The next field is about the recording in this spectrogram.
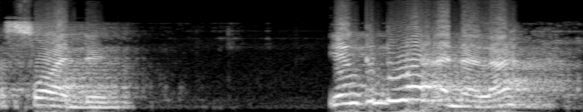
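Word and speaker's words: ص: Meskipun ada tanda baca, kita tidak membaca "sh," tetapi kita membaca "shad."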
